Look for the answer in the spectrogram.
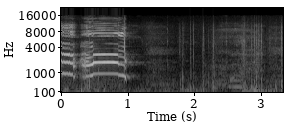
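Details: A Pekin bantam rooster, a Chinese dwarf chicken breed, crows on command: a loud, harmonic cock-a-doodle-doo lasting about a second that rises and then holds level, followed by quiet rustling and soft clicks.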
